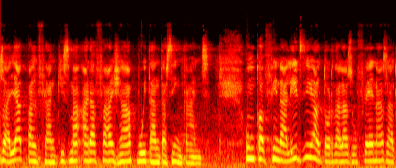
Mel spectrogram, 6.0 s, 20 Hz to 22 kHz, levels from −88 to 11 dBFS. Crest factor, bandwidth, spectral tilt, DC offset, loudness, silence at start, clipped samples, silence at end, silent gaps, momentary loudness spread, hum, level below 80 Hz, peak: 14 dB; 12 kHz; -5 dB/octave; under 0.1%; -16 LUFS; 0 s; under 0.1%; 0 s; none; 5 LU; none; -36 dBFS; -2 dBFS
